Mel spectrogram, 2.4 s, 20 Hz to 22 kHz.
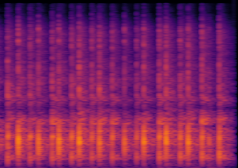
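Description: A KORG CM-400 contact mic clipped to the cardboard box it came in picks up quick taps and knocks on the box. The hits are short and dry, about 18 in a quick, uneven rhythm, with a hollow midrange tone and almost no ring. No voice is picked up.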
